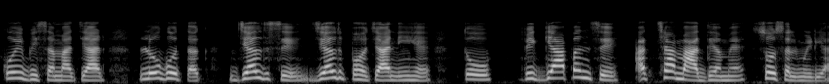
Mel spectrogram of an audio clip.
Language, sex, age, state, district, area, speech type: Hindi, female, 45-60, Uttar Pradesh, Sonbhadra, rural, spontaneous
